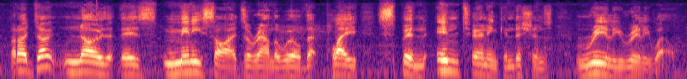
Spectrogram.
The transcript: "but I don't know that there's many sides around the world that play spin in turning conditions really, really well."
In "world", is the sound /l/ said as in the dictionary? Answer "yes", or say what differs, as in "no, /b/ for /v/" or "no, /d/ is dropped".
yes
